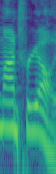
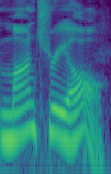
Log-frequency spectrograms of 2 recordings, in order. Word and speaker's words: Montreal: but if you want to be fancy and say it like they do there then go the whole way and do the accents don't just not say the te because you sound like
